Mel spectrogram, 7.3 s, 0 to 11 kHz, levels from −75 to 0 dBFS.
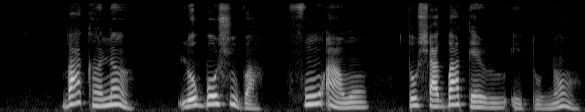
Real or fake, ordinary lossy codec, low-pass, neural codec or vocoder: real; none; 9.9 kHz; none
